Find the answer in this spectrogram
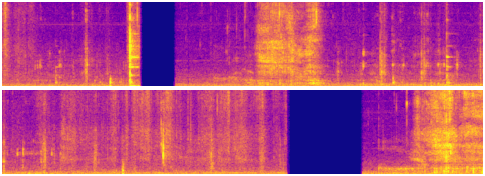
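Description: Close-mic chewing of kimchi stew and rice, with a wooden spoon scraping and clicking against a glass bowl. The sound drops out to silence twice, briefly.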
